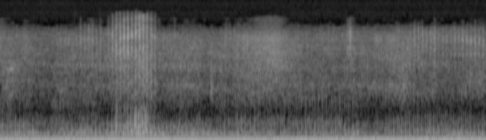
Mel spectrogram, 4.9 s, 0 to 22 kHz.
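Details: Ginger community cats lounging in a cat shrine's parking lot in Japan, purring steadily while being stroked, recorded close up on a GoPro HERO8; a continuous low rumble with faint rustling.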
